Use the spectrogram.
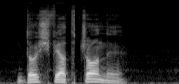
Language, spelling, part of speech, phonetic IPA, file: Polish, doświadczony, adjective / verb, [ˌdɔɕfʲjaṭˈt͡ʃɔ̃nɨ], Pl-doświadczony.ogg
